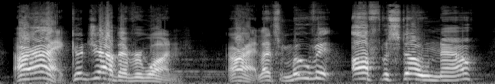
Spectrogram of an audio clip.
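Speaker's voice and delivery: very high, very loud, unconcerned calling-out voice. Narrating for the players, voicing Papa Mendes as he directs everyone: Papa Mendes calling out directions. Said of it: "as he's directing everyone else".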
